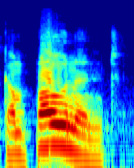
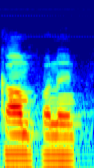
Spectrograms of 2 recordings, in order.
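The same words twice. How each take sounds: First: The stress is on the second syllable. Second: The stress is on the first syllable. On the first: The speaker calls it right. "It is component" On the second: The speaker calls it wrong. "It is not component"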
